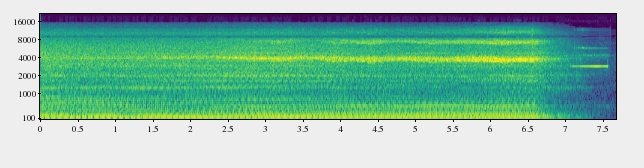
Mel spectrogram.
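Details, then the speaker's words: Nissan R33 DE+T build, first start after long project: lumpy uneven beat, stalls; cylinders one, two and four dead, running on three; swapping coil packs didn't move the fault, so not coils; engine misfire. "got a miss so you could hear starts and run doesn't sound too happy right so we've got one two and four are dead we're only running on three cylinders"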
